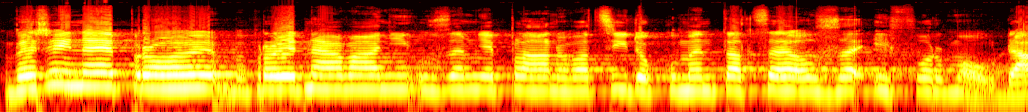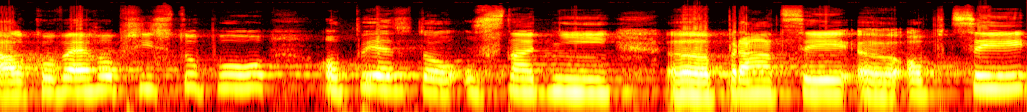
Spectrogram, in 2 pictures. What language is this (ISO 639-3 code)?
ces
